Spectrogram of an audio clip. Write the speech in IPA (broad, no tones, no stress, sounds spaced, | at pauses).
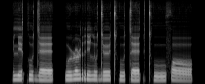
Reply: lʲ a k u d ɛ | u ɭ ɔ ɭ r i l u d øː tʰ u t ɛː k tʰ uː f ɔː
